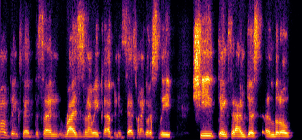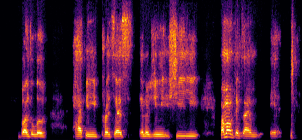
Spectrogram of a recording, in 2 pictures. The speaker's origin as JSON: {"language": "English", "region": "Mississippi", "country": "United States", "said": "I'm also from Mississippi."}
